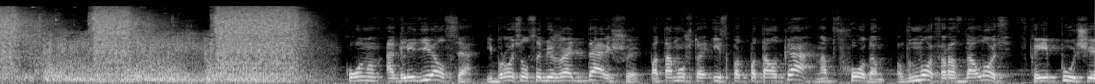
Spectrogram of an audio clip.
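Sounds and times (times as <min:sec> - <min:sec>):
lightning crashing: 0:00.0 - 0:03.4
stone fragments falling: 0:00.0 - 0:03.4
speech: 0:03.5 - 0:10.9.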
